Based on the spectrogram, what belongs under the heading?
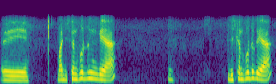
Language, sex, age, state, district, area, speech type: Bodo, male, 18-30, Assam, Udalguri, urban, conversation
